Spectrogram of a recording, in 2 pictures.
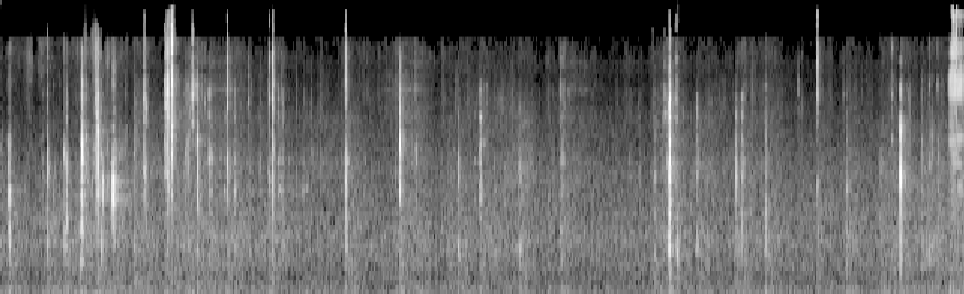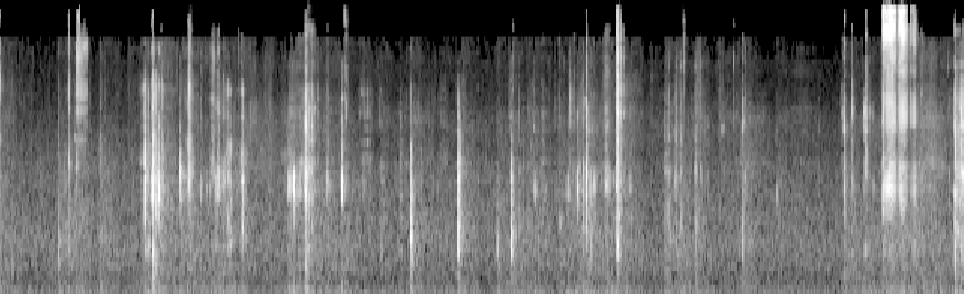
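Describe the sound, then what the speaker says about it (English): Zip ties being fastened around the audio wiring of a Harley-Davidson motorcycle during an Infinity Kappa plug-and-play system install, heard as a close, steady run of small ratcheting clicks and plastic snaps with rustling handling, no talking. "Finish kind of looping everything up and getting it wire tied."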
